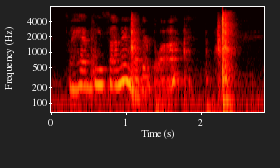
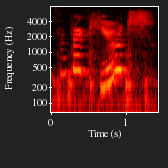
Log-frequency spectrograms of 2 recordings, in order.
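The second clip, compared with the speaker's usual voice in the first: high slow gushing question; drawn-out delighted coo; 12 semitones higher, slower than usual. Real, not acted. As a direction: coo over the card. Admiring the accordion fold.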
